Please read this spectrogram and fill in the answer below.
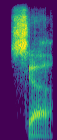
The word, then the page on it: SA: American English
